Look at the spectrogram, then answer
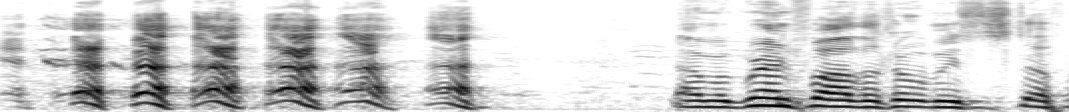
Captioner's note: laughing; audience laughing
